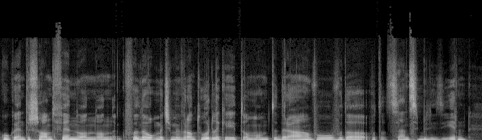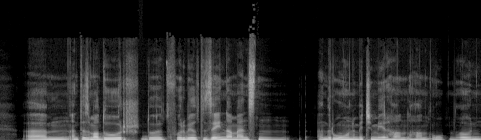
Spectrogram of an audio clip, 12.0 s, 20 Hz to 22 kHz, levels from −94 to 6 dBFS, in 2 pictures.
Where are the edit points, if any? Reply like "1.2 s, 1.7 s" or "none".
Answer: none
